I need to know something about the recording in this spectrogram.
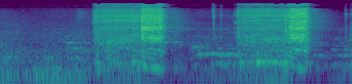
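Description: A cordless drill-driver whirs in short bursts, driving bolts.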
